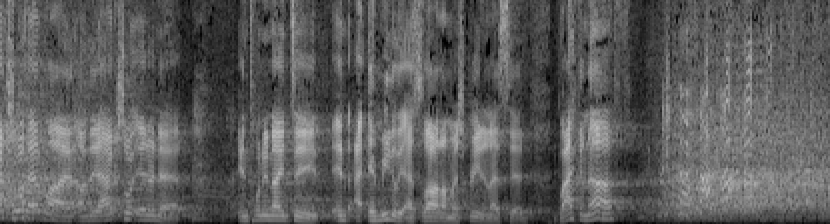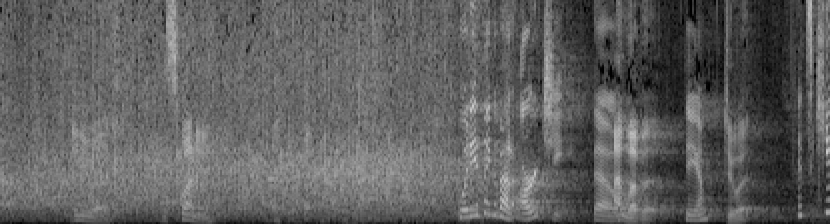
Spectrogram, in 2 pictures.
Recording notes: Live From Des Moines, Iowa. For this special live edition of the show.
